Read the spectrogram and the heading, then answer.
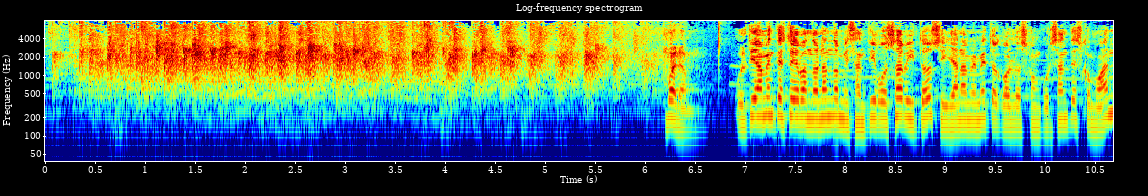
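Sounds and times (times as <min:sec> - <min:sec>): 
crowd applauding: 0:00.0 - 0:06.6
speech: 0:06.2 - 0:10.6.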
